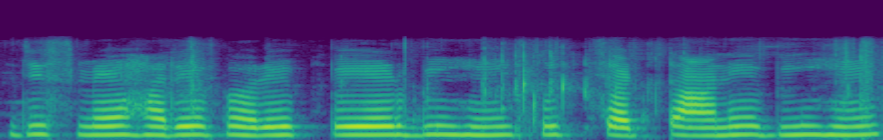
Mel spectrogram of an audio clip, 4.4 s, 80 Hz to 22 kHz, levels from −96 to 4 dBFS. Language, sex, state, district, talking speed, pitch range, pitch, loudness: Hindi, female, Madhya Pradesh, Bhopal, 135 wpm, 230-240 Hz, 235 Hz, -16 LUFS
